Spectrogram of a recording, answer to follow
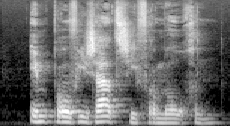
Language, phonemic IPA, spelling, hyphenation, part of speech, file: Dutch, /ɪm.proː.viˈzaː.(t)si.vərˌmoː.ɣə(n)/, improvisatievermogen, im‧pro‧vi‧sa‧tie‧ver‧mo‧gen, noun, Nl-improvisatievermogen.ogg
- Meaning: capability to improvise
